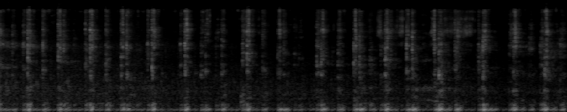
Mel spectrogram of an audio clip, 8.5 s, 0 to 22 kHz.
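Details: 1993 Harley-Davidson Sportster 883 Evo V-twin, stored about 15 years, just started on starting fluid with a dead battery: a rough, loping, irregular idle of about two pulses a second with ticking on top. The owner says the carb needs cleaning.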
